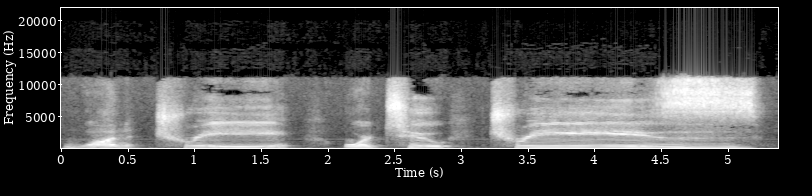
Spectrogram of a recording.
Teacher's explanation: you continue the voicing throughout the whole word and add on a voiced Z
